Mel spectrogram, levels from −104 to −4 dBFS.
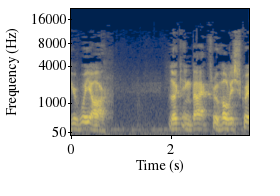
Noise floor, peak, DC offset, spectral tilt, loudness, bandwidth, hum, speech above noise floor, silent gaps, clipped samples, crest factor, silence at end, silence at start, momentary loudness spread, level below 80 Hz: -53 dBFS; -2 dBFS; under 0.1%; -3 dB/octave; -18 LUFS; 12.5 kHz; none; 34 dB; none; under 0.1%; 18 dB; 0 s; 0 s; 5 LU; -60 dBFS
